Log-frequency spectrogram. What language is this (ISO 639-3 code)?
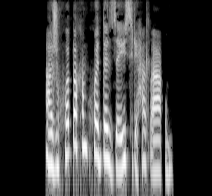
kbd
